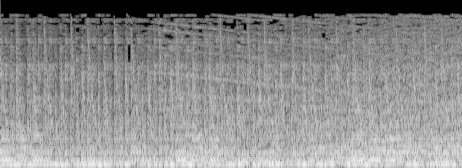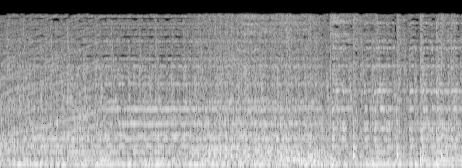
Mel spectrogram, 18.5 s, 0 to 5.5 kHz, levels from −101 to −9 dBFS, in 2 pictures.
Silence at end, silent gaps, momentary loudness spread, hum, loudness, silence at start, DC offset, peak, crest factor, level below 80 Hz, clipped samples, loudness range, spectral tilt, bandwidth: 0 s; none; 5 LU; none; -19 LUFS; 0 s; under 0.1%; -2 dBFS; 16 dB; -22 dBFS; under 0.1%; 3 LU; -10.5 dB/octave; 4.5 kHz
